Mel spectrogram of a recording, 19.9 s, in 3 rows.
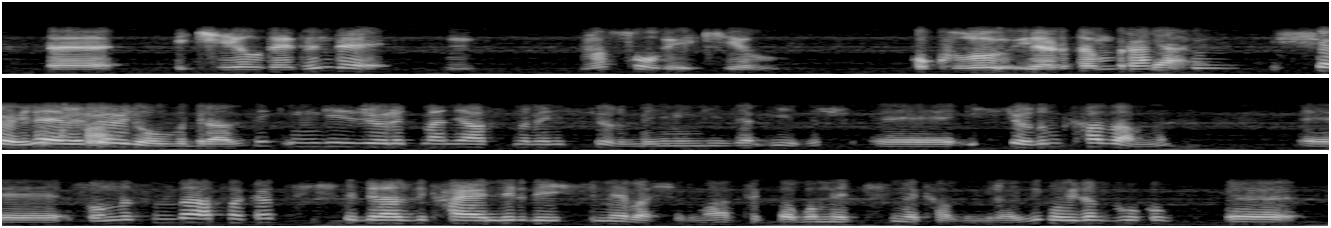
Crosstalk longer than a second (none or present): none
